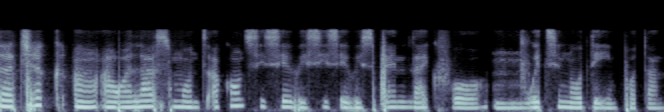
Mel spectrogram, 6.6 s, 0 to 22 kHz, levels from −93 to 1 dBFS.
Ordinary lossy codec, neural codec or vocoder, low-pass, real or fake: none; codec, 16 kHz in and 24 kHz out, 1 kbps, XY-Tokenizer; 7.2 kHz; fake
